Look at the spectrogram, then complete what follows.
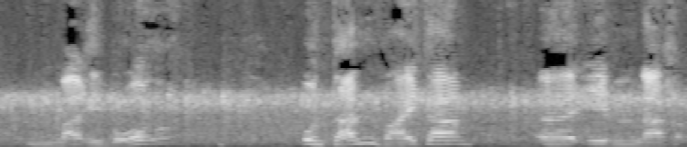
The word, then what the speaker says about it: Maribor: Das sind drei Tage zusammengeführt und das ist die Strecke von Radebeul rüber nach Maribor oder ausgesprochen Maribor und dann weiter eben nach Maliluschin.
